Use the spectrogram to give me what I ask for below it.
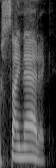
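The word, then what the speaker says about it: Sinaitic: protocyanatic or cyanatic.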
